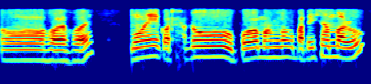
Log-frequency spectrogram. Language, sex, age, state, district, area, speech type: Assamese, male, 18-30, Assam, Dhemaji, rural, conversation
